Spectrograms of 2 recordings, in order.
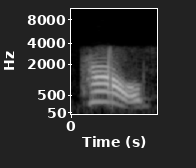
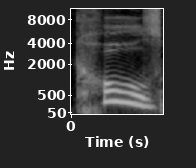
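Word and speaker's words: Cowles: I would pronounce it cow's mountain right right I know and that's that's my problem because properly that mountain is pronounced Cole's Mountain it was named for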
